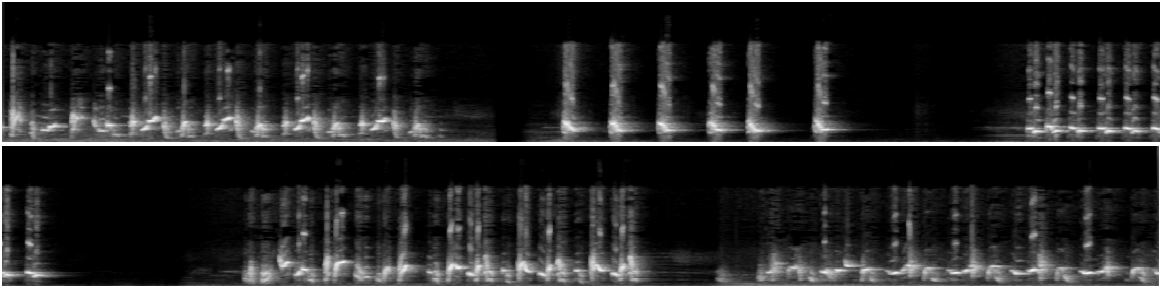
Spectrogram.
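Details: Yellow-vented bulbul fighting song used to provoke other birds into answering: alternating bursts of dense chatter and runs of sharp clicking chips, with short silences and a faint low hum.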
